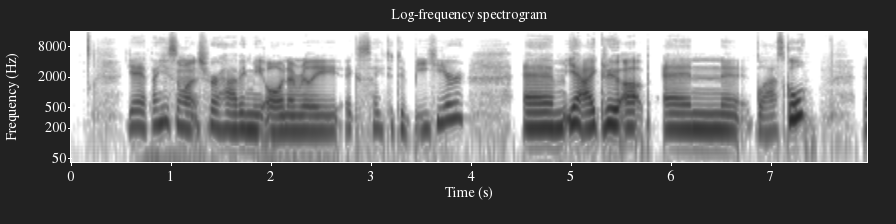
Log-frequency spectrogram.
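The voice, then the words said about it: Scottish accent. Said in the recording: “you were born in Scotland, it says your accent.”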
